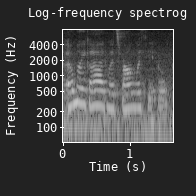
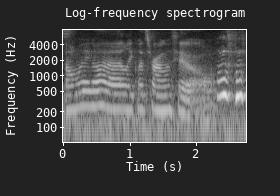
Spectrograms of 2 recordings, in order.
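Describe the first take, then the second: First: It sounds sincere and worried. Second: It sounds snide and mocking. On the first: The speaker truly cares what is wrong. "That sounds like I'm genuinely concerned about what's wrong with you" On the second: The speaker is mocking the listener. "when you're making a bitchy comment"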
